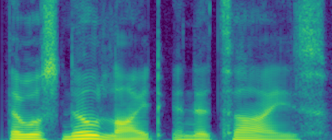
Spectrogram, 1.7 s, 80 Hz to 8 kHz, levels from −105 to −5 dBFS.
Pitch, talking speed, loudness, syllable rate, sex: 125 Hz, 255 wpm, -17 LUFS, 5.0 syllables/s, male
